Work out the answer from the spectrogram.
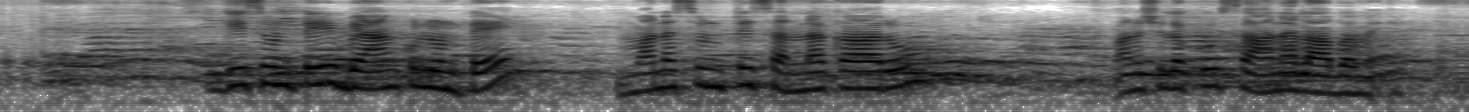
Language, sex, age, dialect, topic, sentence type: Telugu, female, 31-35, Telangana, banking, statement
